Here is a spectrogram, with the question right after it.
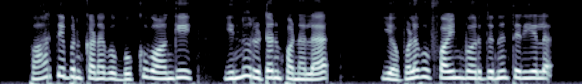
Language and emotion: Tamil, fearful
